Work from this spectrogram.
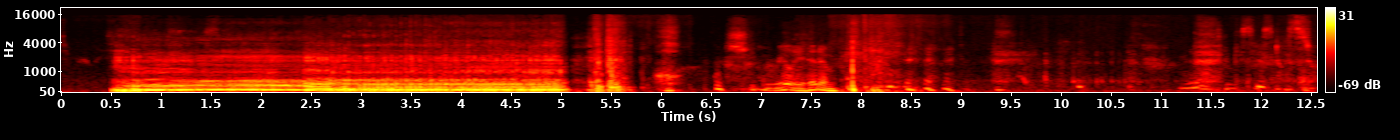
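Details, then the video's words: Lion snoring: a loud, steady, low rumbling drone with layered harmonic bands, held for about four seconds before cutting off abruptly, followed by people talking and laughing. "Храп льва."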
